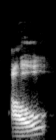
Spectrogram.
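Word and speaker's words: औ: Au, also a diphthong combination of A and U.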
